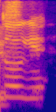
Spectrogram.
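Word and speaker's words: Gotouge: Gotoge, comment ça se prononce? Peut-être que quelqu'un. Kotoge, C'est Kotoge.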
